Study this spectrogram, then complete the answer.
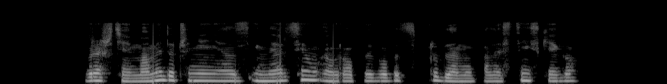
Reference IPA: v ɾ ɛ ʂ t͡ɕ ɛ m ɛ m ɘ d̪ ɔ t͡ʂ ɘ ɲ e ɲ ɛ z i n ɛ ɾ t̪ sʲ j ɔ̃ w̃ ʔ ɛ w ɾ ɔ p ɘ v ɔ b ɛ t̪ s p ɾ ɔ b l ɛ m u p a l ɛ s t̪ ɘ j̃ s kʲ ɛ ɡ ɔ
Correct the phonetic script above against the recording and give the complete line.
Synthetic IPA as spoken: v ɾ ɛ ʂ t͡ɕ ɛ m a m ɘ d̪ ɔ t͡ʂ ɘ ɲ e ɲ a z i n ɛ ɾ t̪ sʲ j ɔ̃ w̃ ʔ ɛ w ɾ ɔ p ɘ v ɔ b ɛ t̪ s p ɾ ɔ b l ɛ m u p a l ɛ s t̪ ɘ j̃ s kʲ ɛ ɡ ɔ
